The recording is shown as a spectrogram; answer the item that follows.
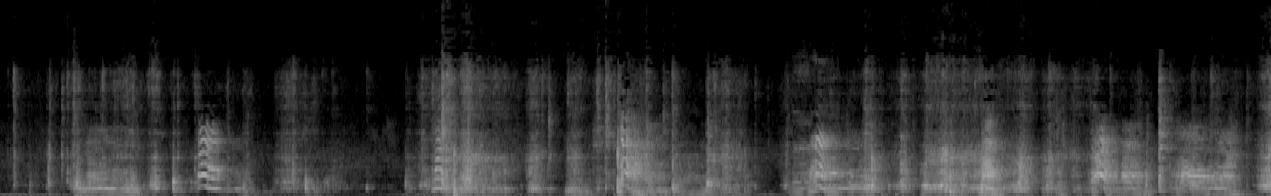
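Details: A Rottweiler puppy is angry that its plate turned upside down during play and cannot be straightened. It gives repeated harsh, wavering whines and yappy bursts in clusters, with short pauses between outbursts.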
